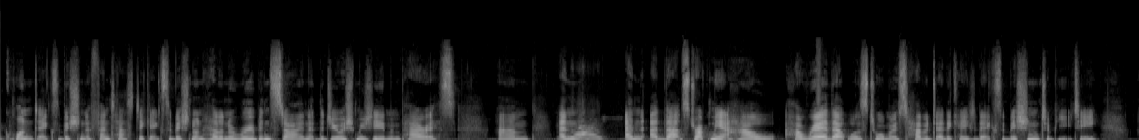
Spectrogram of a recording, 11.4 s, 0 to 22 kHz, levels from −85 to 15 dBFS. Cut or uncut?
uncut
